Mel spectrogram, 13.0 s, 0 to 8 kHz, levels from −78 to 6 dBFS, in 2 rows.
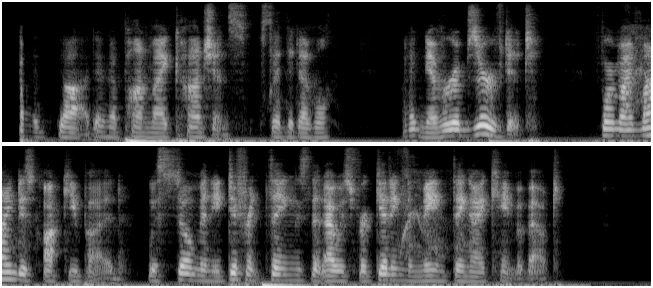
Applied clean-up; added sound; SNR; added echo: neural mask model DeepFilterNet 3.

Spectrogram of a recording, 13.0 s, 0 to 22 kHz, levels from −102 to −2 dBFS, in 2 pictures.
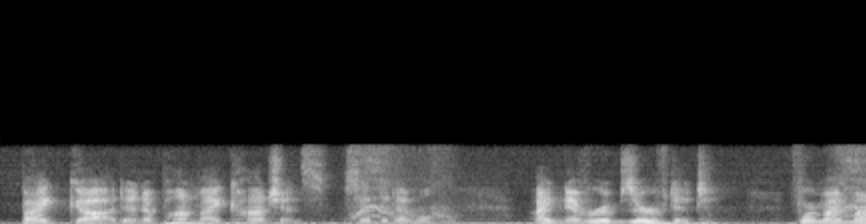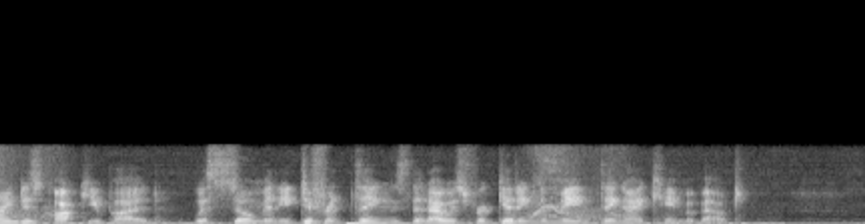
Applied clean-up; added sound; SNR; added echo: none; Zipper (clothing); 4 dB; reverberation time 0.2 s.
